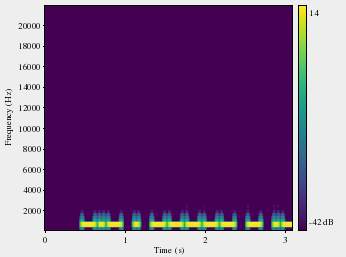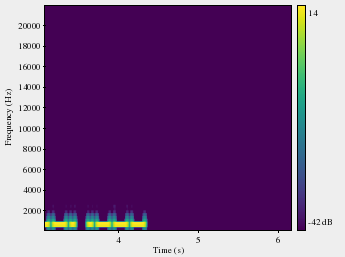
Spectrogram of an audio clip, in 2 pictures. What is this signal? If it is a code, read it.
Morse code, heard as a keyed tone, about 22 wpm, 700 Hz. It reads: KE0TPJ
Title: USA Call Signs 22wpm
